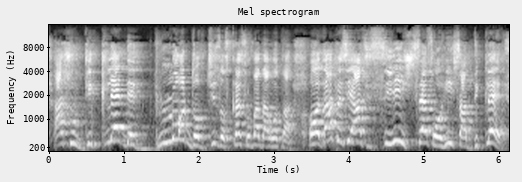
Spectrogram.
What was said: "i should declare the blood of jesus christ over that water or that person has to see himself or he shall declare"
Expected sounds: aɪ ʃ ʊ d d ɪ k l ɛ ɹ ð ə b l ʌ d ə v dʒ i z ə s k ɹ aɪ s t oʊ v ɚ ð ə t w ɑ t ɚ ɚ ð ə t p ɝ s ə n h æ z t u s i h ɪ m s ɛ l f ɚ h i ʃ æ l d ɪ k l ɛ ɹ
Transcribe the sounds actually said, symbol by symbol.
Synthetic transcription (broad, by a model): aɪ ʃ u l d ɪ k l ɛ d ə b l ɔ d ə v dʒ i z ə s k ɹ aɪ s t oʊ v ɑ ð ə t w ɑ t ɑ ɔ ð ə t p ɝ s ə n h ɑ t u s i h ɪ s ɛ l f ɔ h i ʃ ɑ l d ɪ k l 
